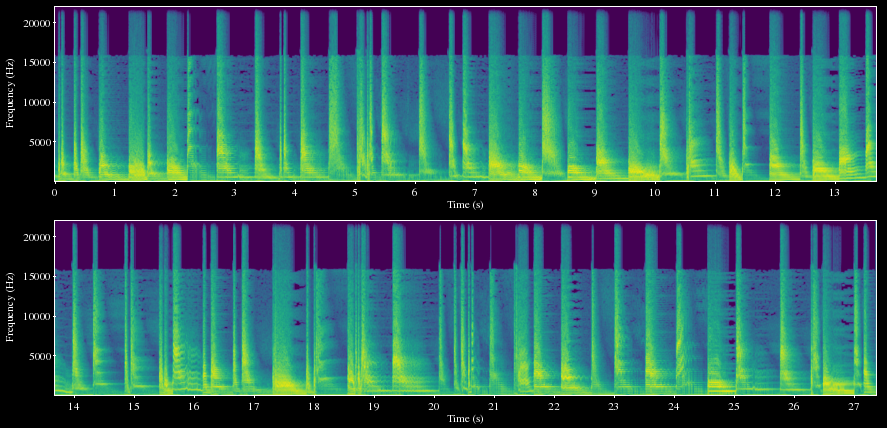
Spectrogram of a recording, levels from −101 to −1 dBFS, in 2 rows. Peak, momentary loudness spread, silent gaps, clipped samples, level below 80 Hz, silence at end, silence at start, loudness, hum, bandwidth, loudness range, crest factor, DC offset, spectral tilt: 0 dBFS; 9 LU; none; 4%; -26 dBFS; 0 s; 0 s; -6 LUFS; none; over 20 kHz; 3 LU; 8 dB; under 0.1%; -1 dB/octave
